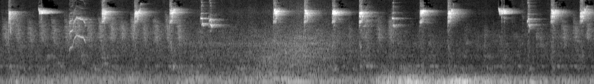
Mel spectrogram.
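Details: Sunbird, known locally as kolibri ninja, in semi-active singing: sharp, very high thin chips repeated about every half second, with a brief falling whistle early on and faint low background rumble.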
